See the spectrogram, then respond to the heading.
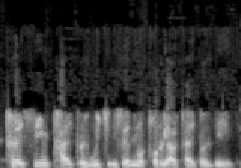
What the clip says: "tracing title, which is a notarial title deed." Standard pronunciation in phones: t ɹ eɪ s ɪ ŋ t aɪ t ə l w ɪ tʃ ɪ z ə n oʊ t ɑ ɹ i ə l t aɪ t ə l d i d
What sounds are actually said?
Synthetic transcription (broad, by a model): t ɹ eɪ s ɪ ŋ t aɪ t ə l w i tʃ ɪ s ə n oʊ t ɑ ɹ i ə l t aɪ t l d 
